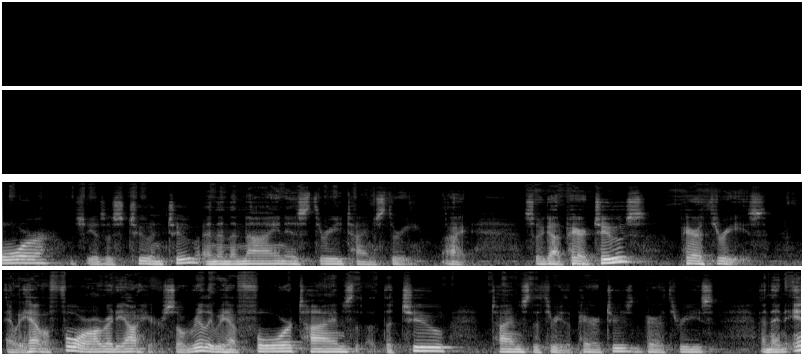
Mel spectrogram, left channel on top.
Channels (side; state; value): left; silent; digital silence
